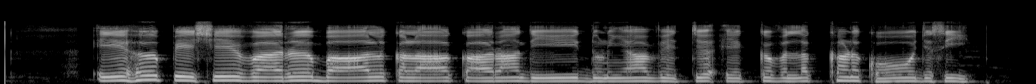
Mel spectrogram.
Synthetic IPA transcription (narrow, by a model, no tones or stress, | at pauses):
ɪɦpeːʃeːʋəɾbaːlkəlaːkaːɾãːd̪iːd̪ʊnɪjaːʋɪt͡ʃɪkʋələkʰːəɳkʰoːd͡ʒsiː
